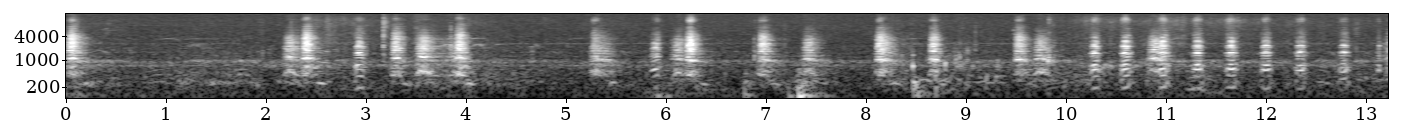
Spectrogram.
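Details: Hoatzin parents with a chick in riverside wetland, heard from inside a boat, give harsh, wheezy, panting hisses in short bursts, several per second at times, over a steady low hum.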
